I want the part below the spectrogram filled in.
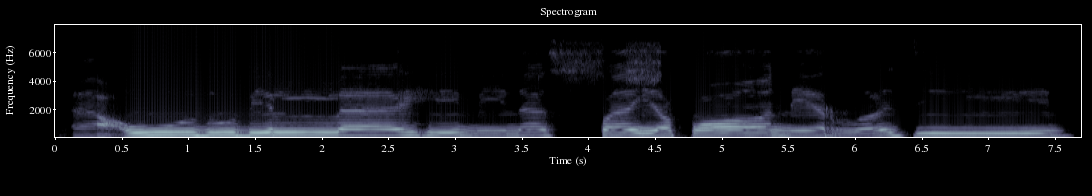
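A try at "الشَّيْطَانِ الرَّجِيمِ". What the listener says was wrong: Ya, shin-nya hilang tafasinya Umi. Syaitoni. Oni.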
